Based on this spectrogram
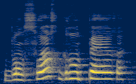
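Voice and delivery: a small girl greeting her grandfather, lightly voiced; little girl's greeting. A narrator's reading. Heidi greets her grandfather, a lightly voiced little girl. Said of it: "lui tendit la main en disant".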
